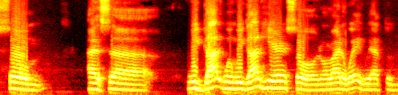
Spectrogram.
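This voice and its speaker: The tone is dark and mellow, somewhat breathy, with fairly even intonation. Delivery comes at a fairly slow pace. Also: man. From Mexico, moved to San Antonio west side at 11. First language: Spanish. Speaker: former gang member, church testimony guest. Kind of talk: testimony interview. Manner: halting, many fillers and repeats.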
